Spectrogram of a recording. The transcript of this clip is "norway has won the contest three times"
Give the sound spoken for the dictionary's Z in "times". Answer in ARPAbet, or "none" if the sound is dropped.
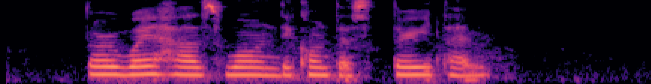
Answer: none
